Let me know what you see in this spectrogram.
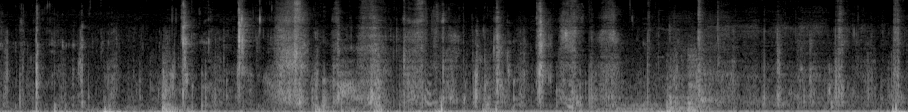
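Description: Close-miked eating: a person chewing and biting soft braised pork humba with rice, with wet mouth clicks and smacks throughout. Two sharper knocks stand out, about a second in and near the end.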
